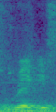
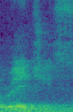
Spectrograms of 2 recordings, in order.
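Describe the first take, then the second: First: The name is said with a Latin pronunciation. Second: The name is said with an English pronunciation. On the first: The speaker calls it right. "but it's Regis because it's Latin" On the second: The speaker calls it wrong. "or in English Via Regis. They would prefer to pronounce it this way"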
